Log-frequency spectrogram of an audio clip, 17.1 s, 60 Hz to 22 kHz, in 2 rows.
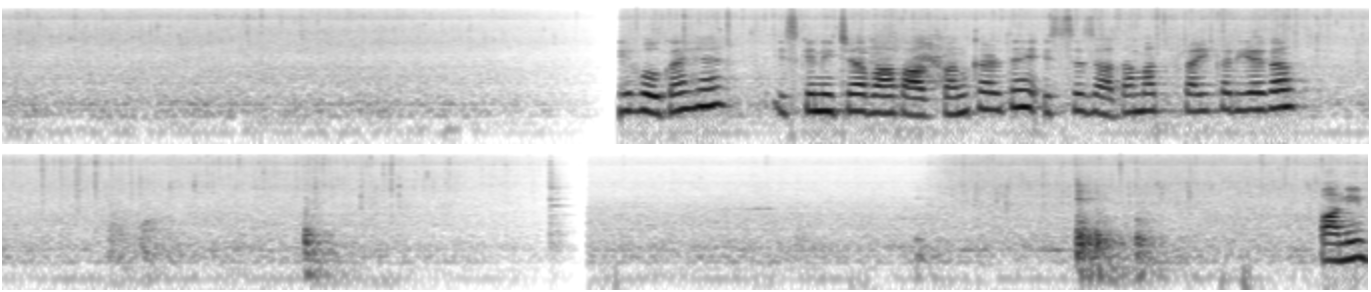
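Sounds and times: oil sizzling in a frying pan: 0.0 - 12.7, 14.2 - 17.0
stirring in a pan: 4.6 - 6.3.

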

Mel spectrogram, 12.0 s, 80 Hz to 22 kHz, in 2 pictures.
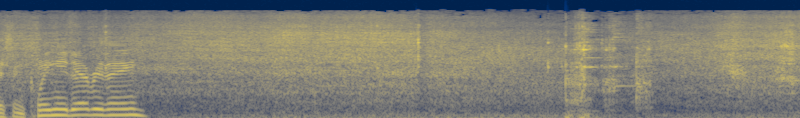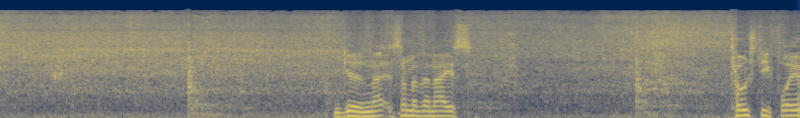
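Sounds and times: sauce sizzling on a griddle: 0.0 - 12.0
metal spatula scraping: 5.4 - 6.1.

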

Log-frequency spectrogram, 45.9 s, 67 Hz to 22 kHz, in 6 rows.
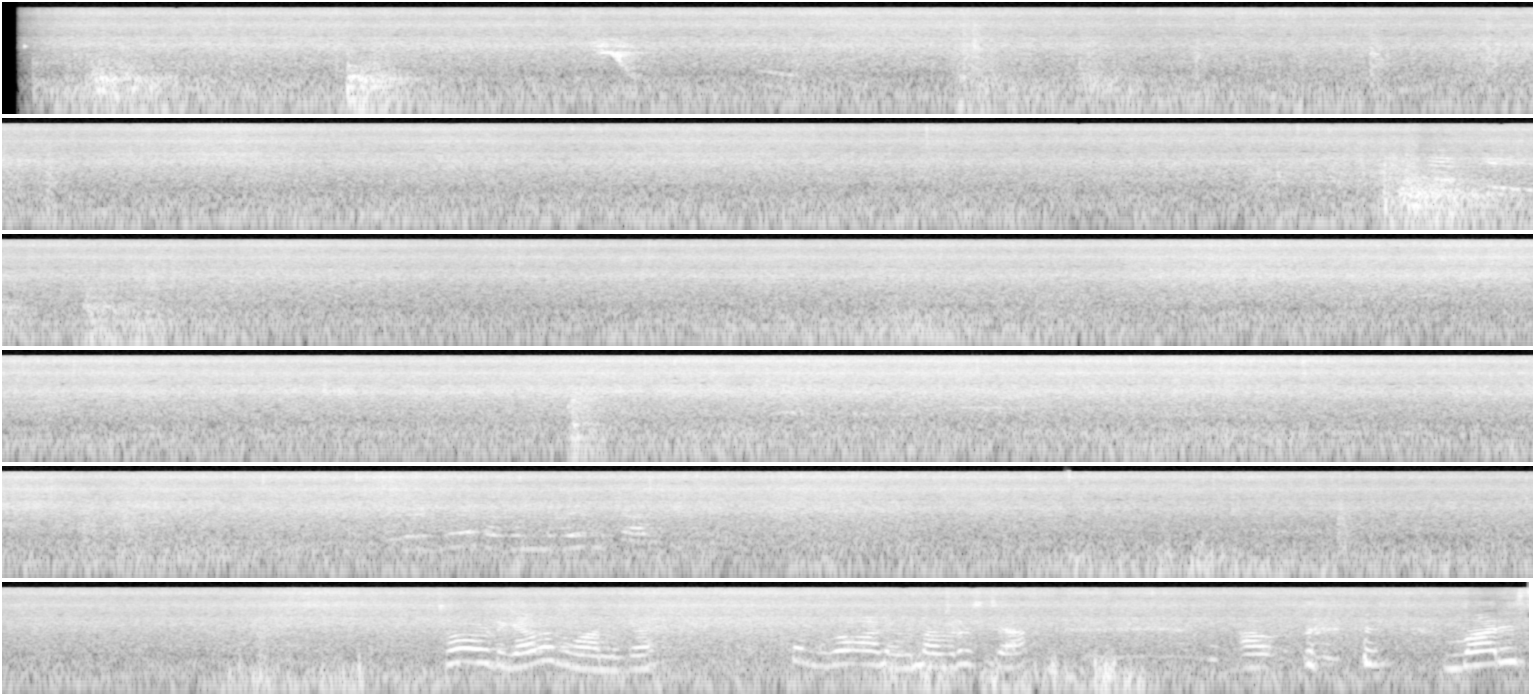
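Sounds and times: heavy rain and wind: 0.1 - 45.9.

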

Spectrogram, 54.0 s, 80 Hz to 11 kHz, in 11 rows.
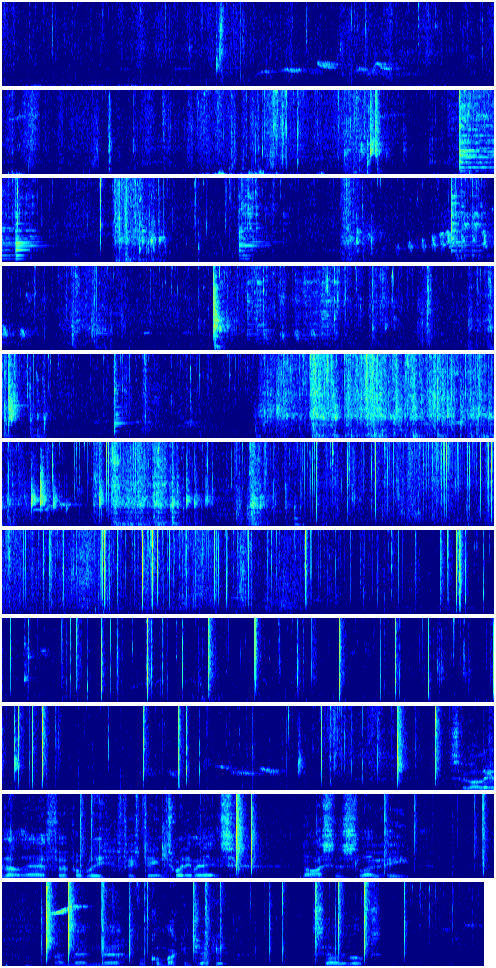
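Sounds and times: sharp clicks and crackles: 7.6 - 43.8, 45.0 - 46.9, 47.8 - 54.0
coals clinking on metal lid: 9.4 - 10.4, 11.0 - 13.6, 14.2 - 15.9, 16.7 - 18.8, 20.8 - 21.2, 22.2 - 30.6
scraping and rustling: 22.1 - 32.9.

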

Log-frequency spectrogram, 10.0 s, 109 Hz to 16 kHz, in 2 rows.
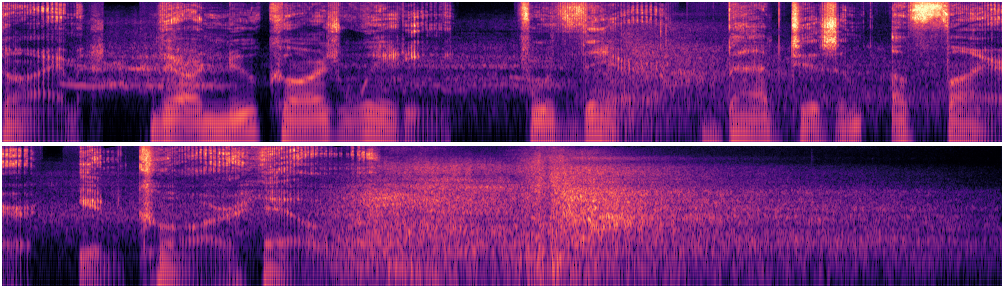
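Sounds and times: loud rushing rumble: 3.1 - 10.0.

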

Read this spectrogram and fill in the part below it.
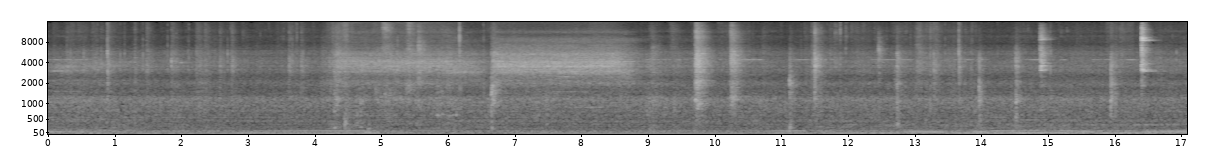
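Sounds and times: bus diesel engine: 0.0 - 17.0
clicks and knocks from bus body: 9.1 - 15.1.

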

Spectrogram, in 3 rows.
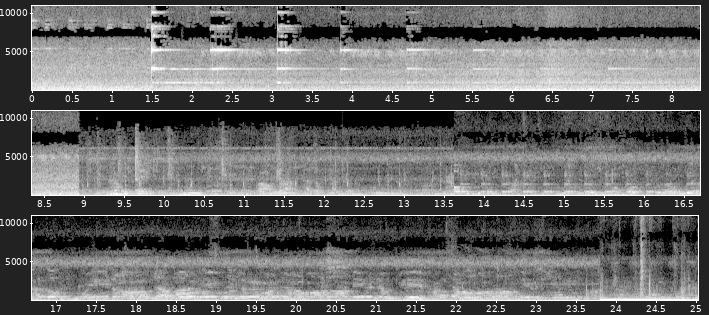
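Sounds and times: metallic wind bell ringing: 0.0 - 9.0, 23.8 - 25.0
surf rushing: 0.0 - 9.0.

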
